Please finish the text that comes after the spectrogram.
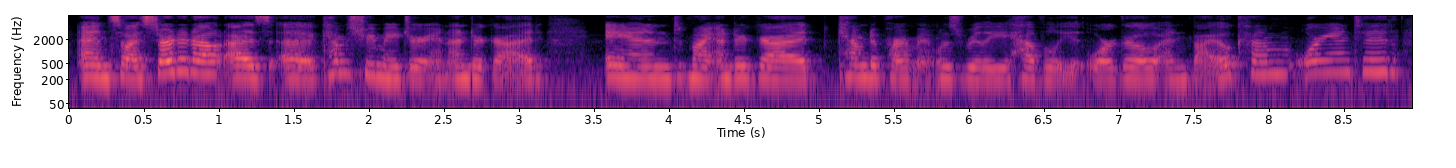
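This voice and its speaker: A young woman in her twenties answering interview questions, telling her story fluently and relaxed. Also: mid-range voice, normal speed. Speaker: graduate student guest.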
